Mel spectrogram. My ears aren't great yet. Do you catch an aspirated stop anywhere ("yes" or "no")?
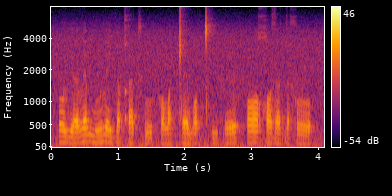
yes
